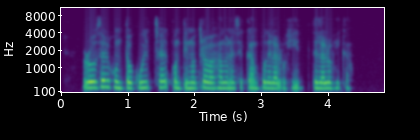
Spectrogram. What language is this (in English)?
Spanish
